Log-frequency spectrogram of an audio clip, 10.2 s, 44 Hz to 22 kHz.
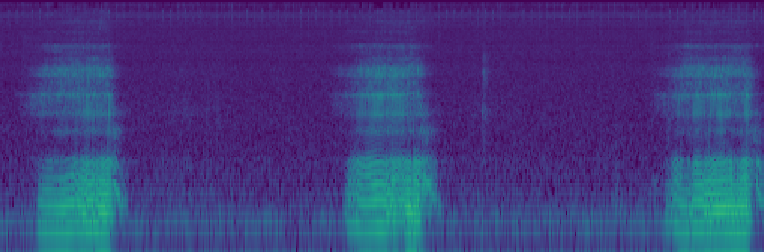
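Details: Loud, low, rattling snores on each breath in, about 14 a minute, with quiet pauses between.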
